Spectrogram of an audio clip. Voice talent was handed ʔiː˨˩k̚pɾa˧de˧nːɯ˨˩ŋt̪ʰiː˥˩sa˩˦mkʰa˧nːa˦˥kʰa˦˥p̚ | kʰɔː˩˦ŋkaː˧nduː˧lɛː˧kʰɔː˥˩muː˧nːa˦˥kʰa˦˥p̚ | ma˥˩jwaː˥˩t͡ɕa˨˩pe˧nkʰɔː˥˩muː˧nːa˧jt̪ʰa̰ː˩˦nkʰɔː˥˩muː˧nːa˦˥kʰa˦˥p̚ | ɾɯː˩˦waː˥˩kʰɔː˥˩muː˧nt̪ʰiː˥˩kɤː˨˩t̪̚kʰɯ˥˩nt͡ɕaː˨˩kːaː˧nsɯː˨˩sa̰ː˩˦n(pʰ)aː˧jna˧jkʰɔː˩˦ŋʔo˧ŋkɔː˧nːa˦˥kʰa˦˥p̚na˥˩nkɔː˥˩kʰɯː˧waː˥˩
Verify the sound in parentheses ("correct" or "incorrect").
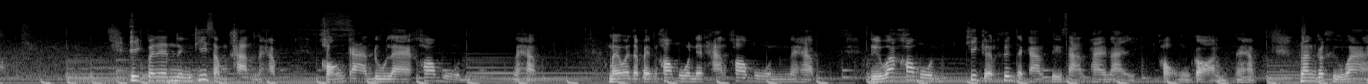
correct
